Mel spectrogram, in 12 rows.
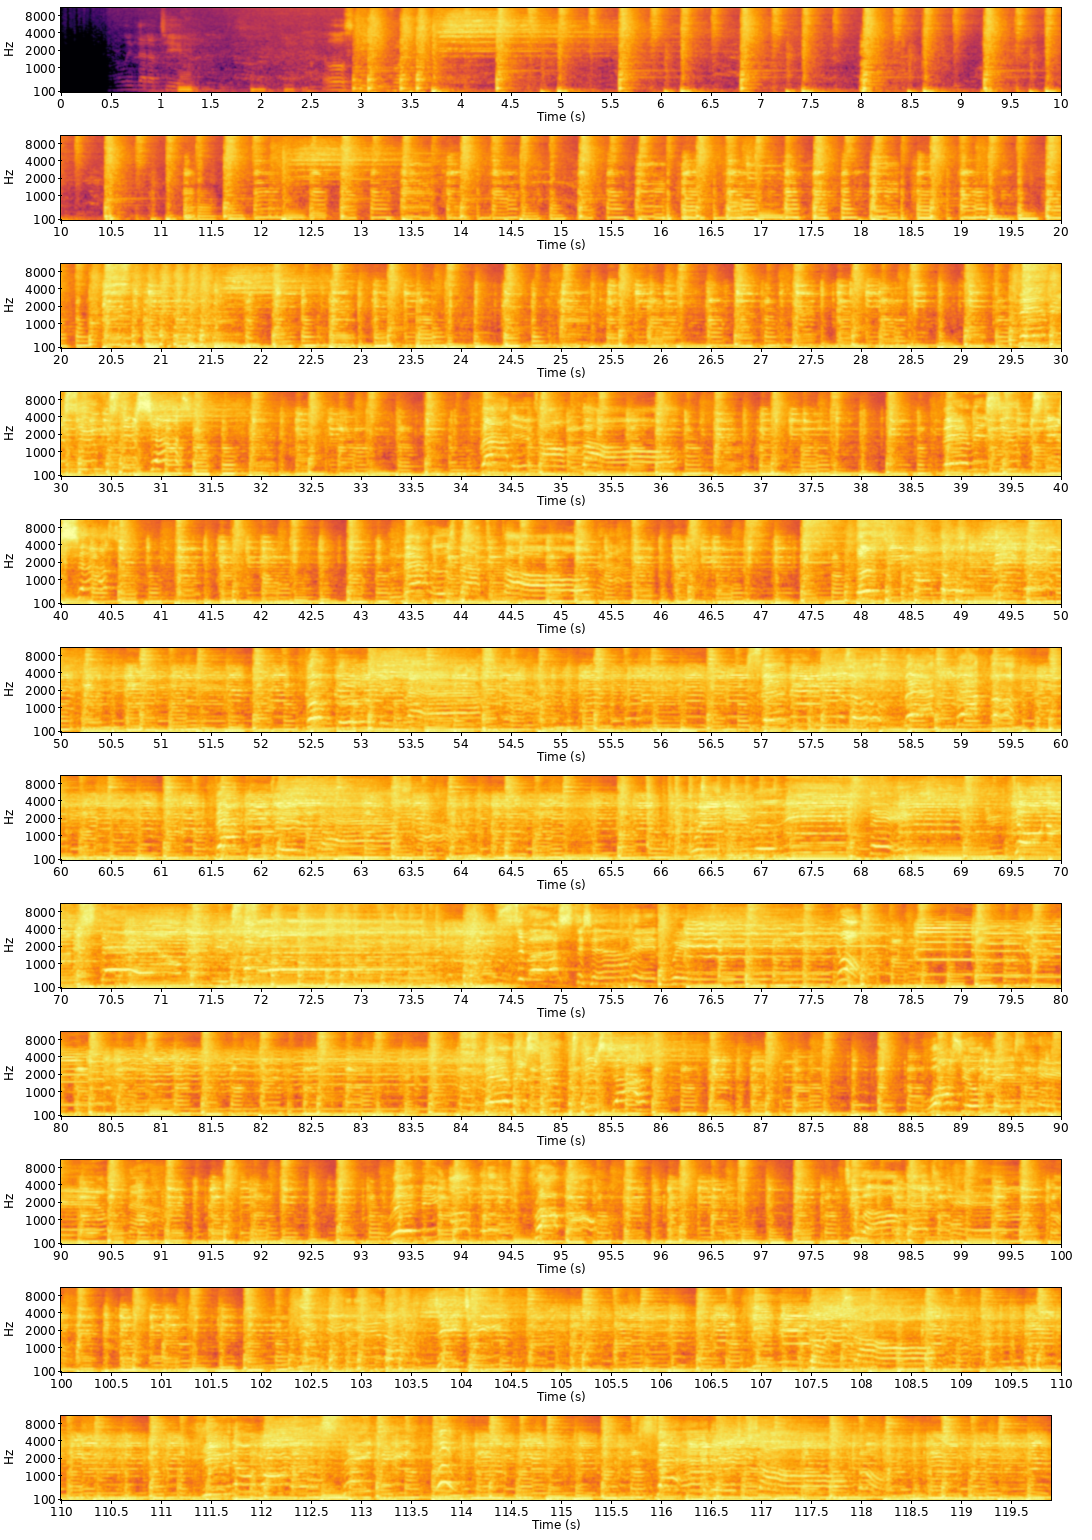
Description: Recorded at Dargan’s Pub, Santa Barbara 2004.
